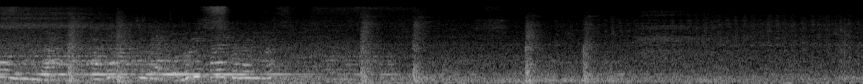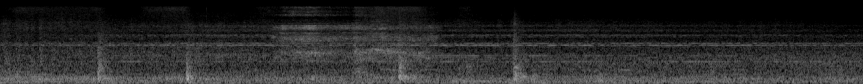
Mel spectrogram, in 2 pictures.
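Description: A standing train hums steadily beside a platform.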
